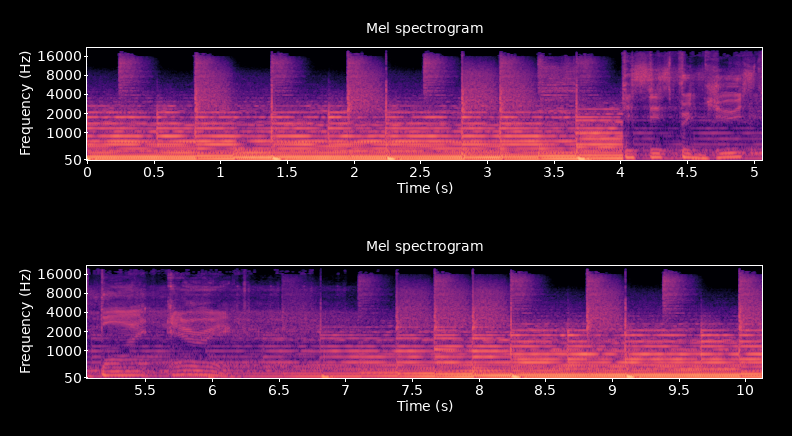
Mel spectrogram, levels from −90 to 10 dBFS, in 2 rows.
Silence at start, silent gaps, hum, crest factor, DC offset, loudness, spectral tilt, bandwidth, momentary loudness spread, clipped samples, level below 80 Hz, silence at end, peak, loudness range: 0 s; none; none; 14 dB; under 0.1%; -16 LUFS; -5.5 dB/octave; 19 kHz; 12 LU; under 0.1%; -20 dBFS; 0 s; 0 dBFS; 9 LU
